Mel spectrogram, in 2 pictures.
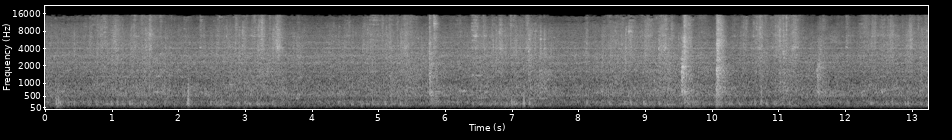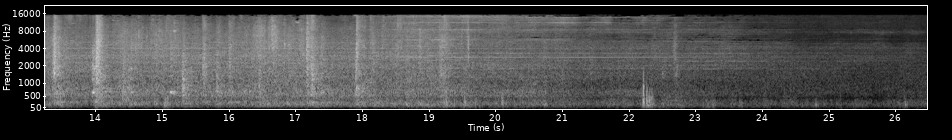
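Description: Freight train wagons rolling past on the rails, wheels clicking sharply over the rail joints amid a steady rumble. The sound fades away over the last few seconds as the tail of the train draws off.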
